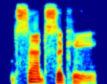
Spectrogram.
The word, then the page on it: tzatziki: British English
